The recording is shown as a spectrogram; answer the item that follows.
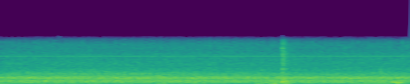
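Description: Steady rushing of river water, an even noise with no change in level.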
